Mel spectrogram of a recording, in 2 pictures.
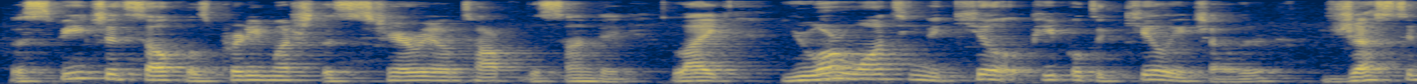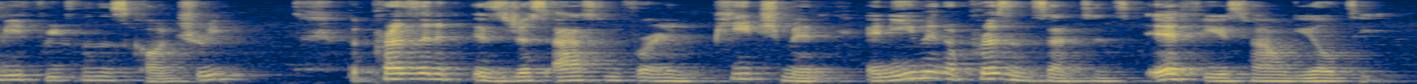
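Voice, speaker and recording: A man's voice: medium pitch, lively intonation, normal speed, fairly bright tone, close to an everyday voice. A man playing an indignant news anchor who comments on live events in an emphatic, incredulous, conversational way, recorded in a roomy space.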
